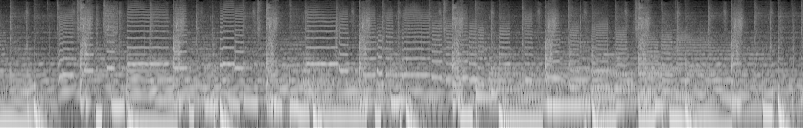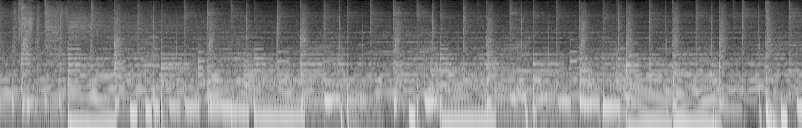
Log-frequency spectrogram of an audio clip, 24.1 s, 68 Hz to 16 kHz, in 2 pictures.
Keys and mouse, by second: 2.8 click, 4.6 click, 8.0 click, 9.9 click, 11.3-14.6 drag, 16.7 click, 17.9-19.7 drag, 19.7 alt+click.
